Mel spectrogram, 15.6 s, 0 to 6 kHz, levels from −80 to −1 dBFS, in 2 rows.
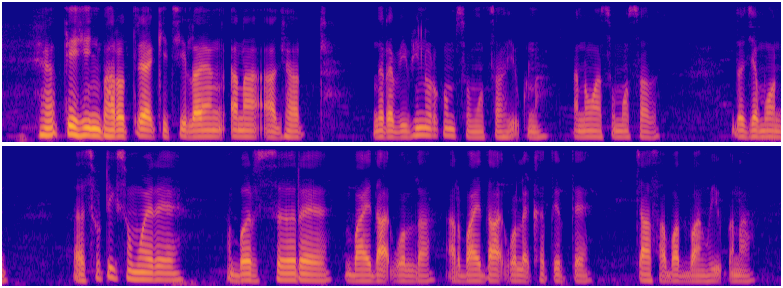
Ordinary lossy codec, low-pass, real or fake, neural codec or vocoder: AAC, 48 kbps; 5.4 kHz; real; none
